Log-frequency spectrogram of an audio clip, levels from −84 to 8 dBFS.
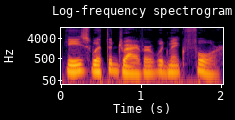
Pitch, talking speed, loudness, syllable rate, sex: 115 Hz, 205 wpm, -16 LUFS, 4.5 syllables/s, male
